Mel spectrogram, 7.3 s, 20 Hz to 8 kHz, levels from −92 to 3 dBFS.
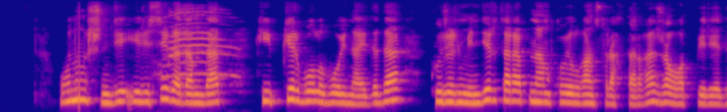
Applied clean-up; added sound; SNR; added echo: classical method log-MMSE.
